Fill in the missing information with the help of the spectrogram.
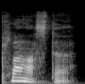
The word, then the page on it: plaster: British English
